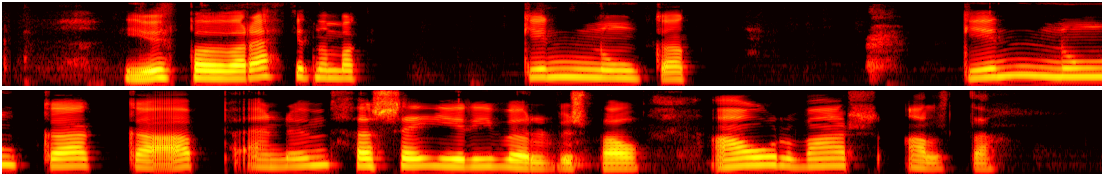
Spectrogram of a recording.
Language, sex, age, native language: Icelandic, female, 40-49, Icelandic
